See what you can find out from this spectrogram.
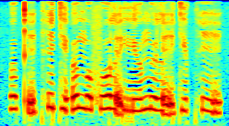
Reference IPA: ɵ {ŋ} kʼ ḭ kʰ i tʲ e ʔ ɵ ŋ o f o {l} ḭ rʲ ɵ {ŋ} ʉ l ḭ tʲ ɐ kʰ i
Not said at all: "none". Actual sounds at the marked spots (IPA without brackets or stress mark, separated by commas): none, l, ŋ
